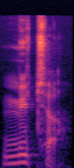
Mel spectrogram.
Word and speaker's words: Mütter: chern meaning beautiful motta muta ah did you hear that the vowel sound changed with the addition of the umlaut there was a sound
